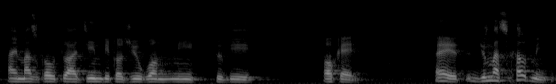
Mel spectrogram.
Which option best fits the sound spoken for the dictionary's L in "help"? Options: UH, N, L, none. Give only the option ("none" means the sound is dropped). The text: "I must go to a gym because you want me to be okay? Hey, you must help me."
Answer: L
